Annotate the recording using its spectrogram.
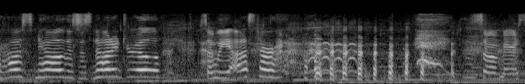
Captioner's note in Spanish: Risas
